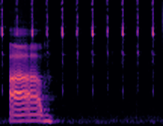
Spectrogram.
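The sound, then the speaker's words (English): A game timer ticks in a quick, even rhythm, with faint, crisp clicks repeating at a steady pace. “Okay, so the timer's starting right now.”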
